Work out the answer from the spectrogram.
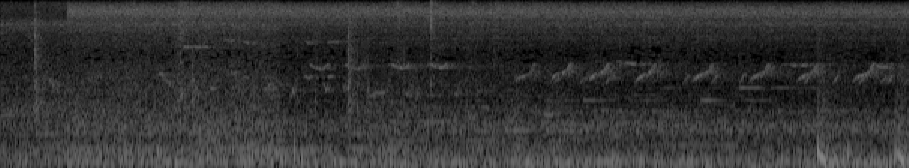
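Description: A bird calling a rapid run of short, hooked notes, about three a second, starting about halfway through. A steady high-pitched drone and a low background rumble run underneath.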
